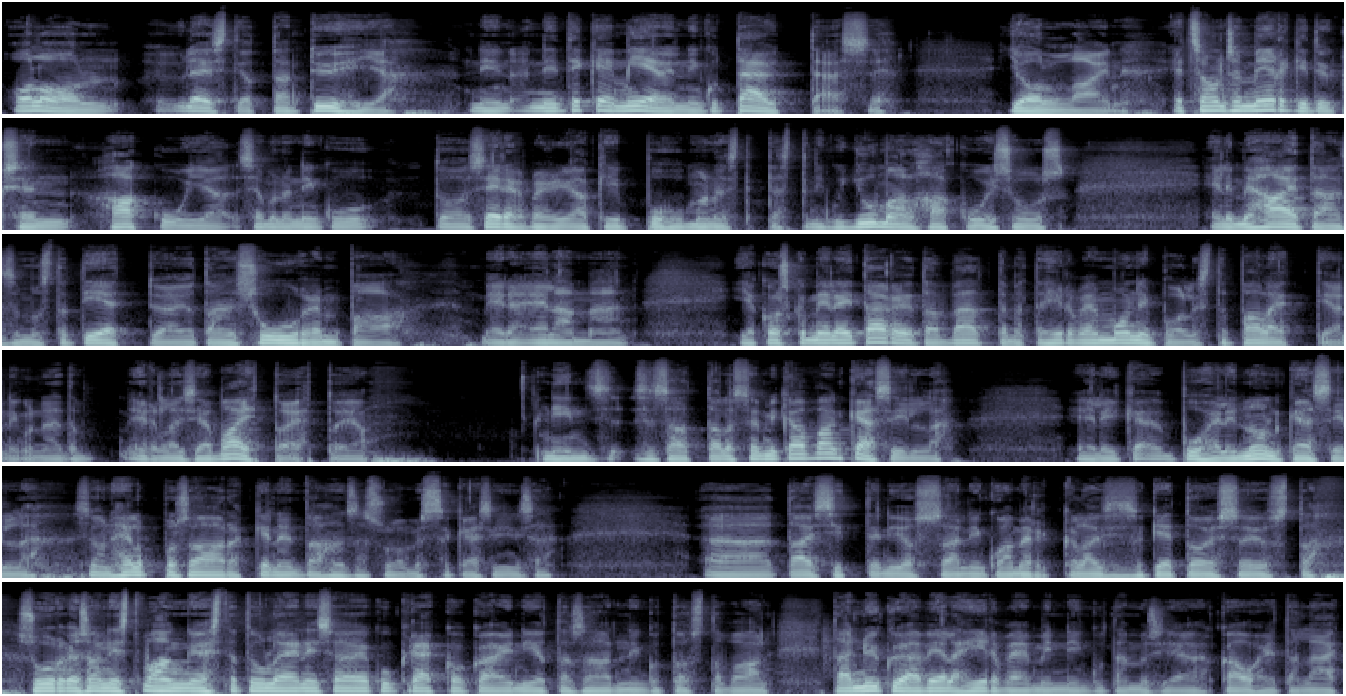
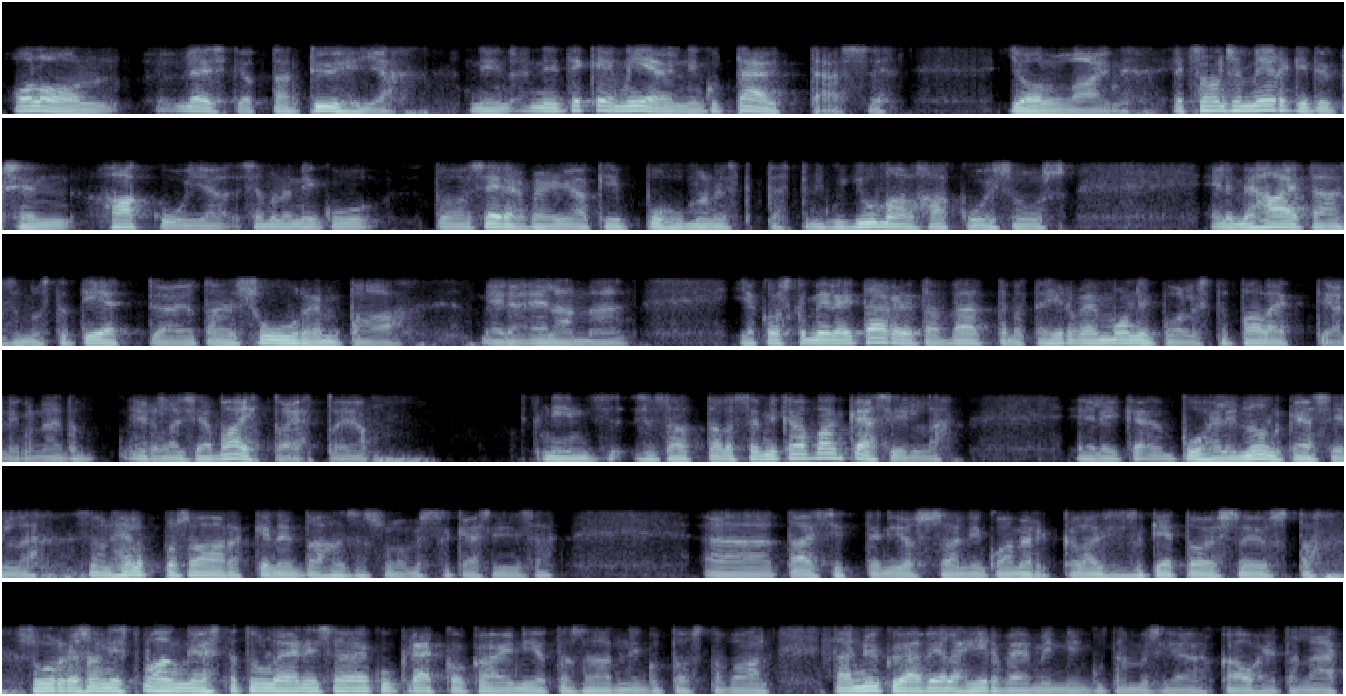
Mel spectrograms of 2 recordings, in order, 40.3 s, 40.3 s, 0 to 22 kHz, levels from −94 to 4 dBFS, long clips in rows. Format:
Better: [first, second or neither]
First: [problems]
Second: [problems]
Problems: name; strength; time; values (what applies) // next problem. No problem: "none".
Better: first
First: none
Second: garbled, watery; badly; nothing above 4 kHz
